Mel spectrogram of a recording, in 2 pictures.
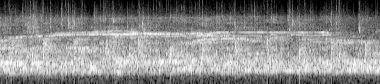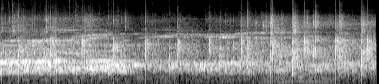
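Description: A large crowd screams and cheers loudly in a big echoing arena.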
